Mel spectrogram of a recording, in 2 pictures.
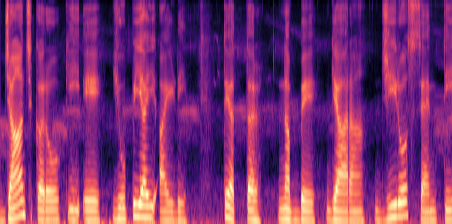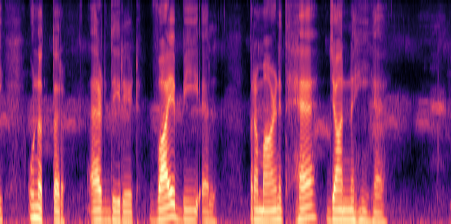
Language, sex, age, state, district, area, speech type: Punjabi, male, 18-30, Punjab, Hoshiarpur, urban, read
